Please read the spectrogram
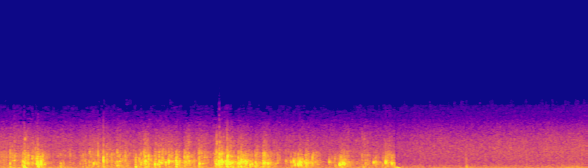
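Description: Horses galloping off: a busy, uneven clatter of hoofbeats that cuts off suddenly about five seconds in, leaving the steady hiss of an old film soundtrack.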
